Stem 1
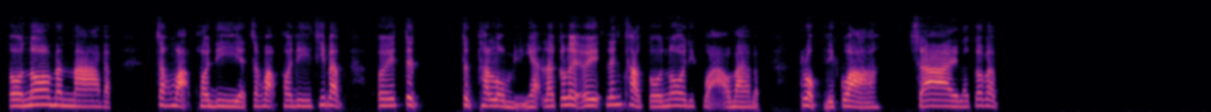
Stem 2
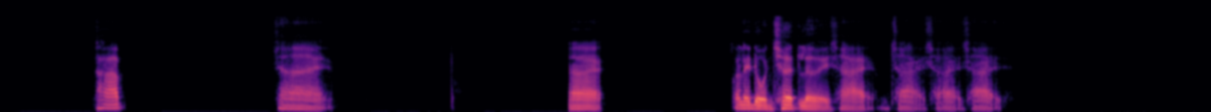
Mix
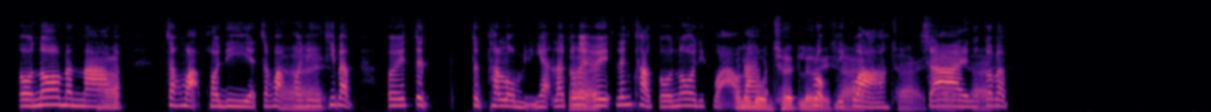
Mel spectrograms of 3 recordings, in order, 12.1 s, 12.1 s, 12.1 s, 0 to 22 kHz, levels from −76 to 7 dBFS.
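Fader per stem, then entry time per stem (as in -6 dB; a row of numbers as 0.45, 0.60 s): -3.0, -5.5 dB; 0.10, 0.00 s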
